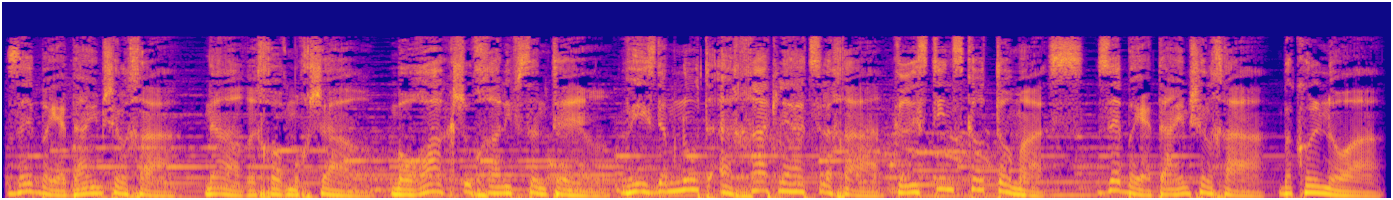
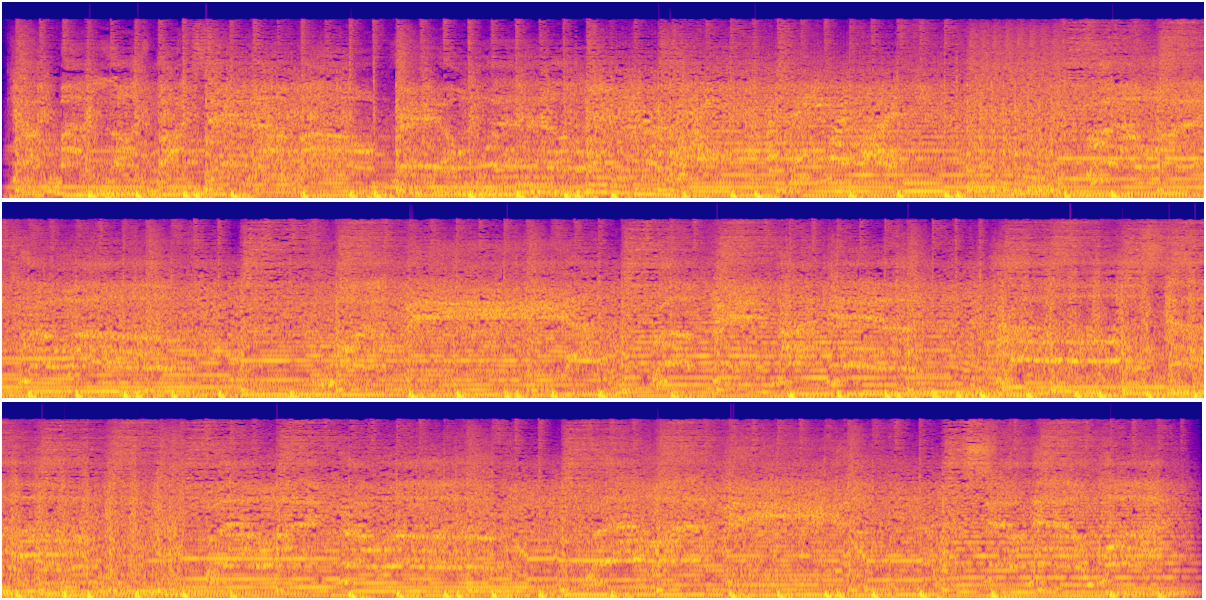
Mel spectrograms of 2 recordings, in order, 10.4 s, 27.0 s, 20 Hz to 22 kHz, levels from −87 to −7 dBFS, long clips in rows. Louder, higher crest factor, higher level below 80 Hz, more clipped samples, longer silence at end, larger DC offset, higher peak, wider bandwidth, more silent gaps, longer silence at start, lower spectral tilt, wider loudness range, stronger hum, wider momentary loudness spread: second, -19 LUFS vs -12 LUFS; about the same, 14 dB vs 12 dB; second, -30 dBFS vs -22 dBFS; neither; about the same, 0.05 s vs 0 s; neither; second, -4 dBFS vs 0 dBFS; second, 11 kHz vs 16 kHz; neither; about the same, 0 s vs 0 s; about the same, -4 dB/octave vs -3.5 dB/octave; about the same, 1 LU vs 1 LU; neither; about the same, 4 LU vs 2 LU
